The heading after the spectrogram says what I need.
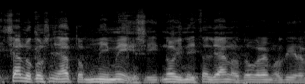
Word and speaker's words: mimesi: Mimesi è con l'accento greco. Mimesi suona la parola italiana passata attraverso le forche caudine del latino. In sostanza la penultima è lunga, è un'eta, i latini l'hanno contata lunga e ci hanno consegnato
